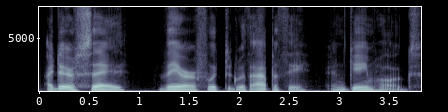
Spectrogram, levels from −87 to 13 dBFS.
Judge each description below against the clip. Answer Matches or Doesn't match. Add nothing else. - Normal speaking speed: Matches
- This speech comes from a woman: Doesn't match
